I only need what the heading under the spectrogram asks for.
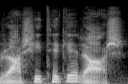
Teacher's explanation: শব্দের শেষে হ্রস্ব ই স্বরধ্বনিটি লোপ পেয়েছে, তাই একে অন্তঃস্বরলোপের উদাহরণ বলা যেতে পারে।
